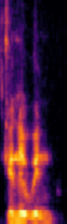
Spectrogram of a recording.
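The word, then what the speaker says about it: Cynefin: This is the Kenevin framework, pronounced as Kenevin framework, where you clearly see 4 domains, and in the center, disorder or complexity.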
